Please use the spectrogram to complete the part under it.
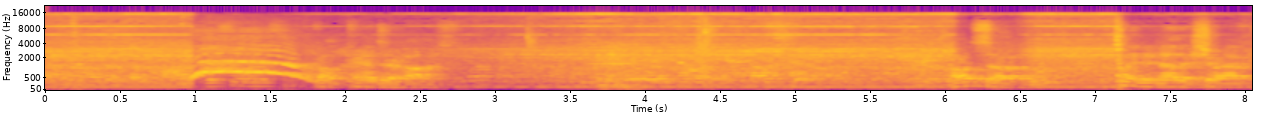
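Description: A man screams harshly into a microphone through loudspeakers.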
